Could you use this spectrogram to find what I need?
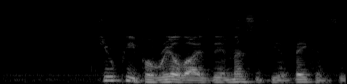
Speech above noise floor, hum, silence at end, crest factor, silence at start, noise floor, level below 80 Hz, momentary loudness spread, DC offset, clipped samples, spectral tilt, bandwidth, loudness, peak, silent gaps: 34 dB; none; 0 s; 18 dB; 1 s; -69 dBFS; -72 dBFS; 11 LU; under 0.1%; under 0.1%; -8 dB/octave; 12.5 kHz; -36 LUFS; -20 dBFS; none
